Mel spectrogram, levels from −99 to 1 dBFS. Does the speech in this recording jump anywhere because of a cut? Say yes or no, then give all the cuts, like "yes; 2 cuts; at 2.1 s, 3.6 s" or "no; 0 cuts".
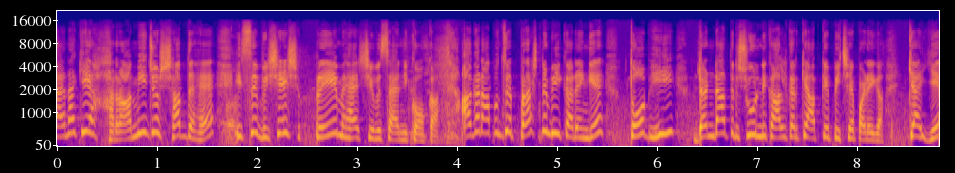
yes; 1 cut; at 3.9 s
